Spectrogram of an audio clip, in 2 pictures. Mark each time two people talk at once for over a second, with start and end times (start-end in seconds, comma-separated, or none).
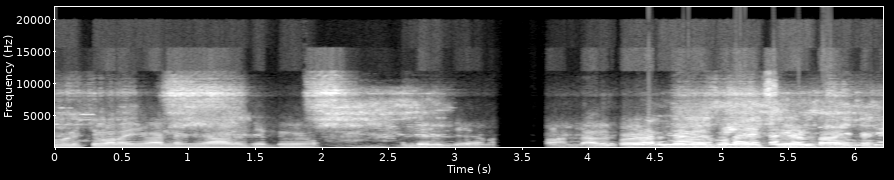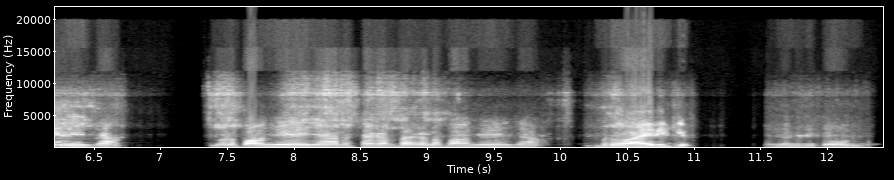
4.1-6.2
